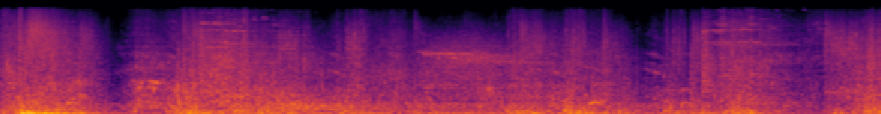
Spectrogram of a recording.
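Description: Magic spells blast and crackle in a video game fight.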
